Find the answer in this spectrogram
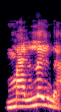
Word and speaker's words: Malena: And so then the kids at that time, some Malana, don't let me say her name wrong because she will check me. Malena. I always get the A and the E mixed up.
